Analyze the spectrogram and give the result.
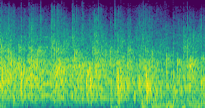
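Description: A crowd applauds steadily, a dense patter of many hands clapping at once, loud and continuous throughout with no voices rising above it.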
